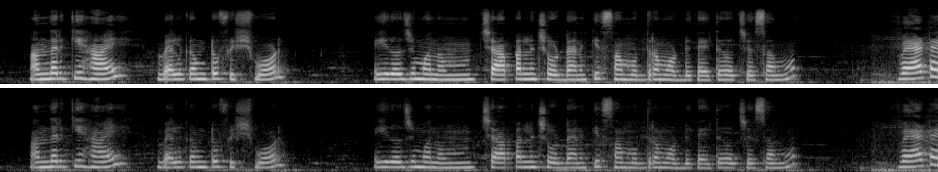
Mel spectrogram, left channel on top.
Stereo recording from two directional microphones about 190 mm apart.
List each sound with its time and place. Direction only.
0.3 s a woman's voice: 20° left (ahead or behind)
9.0 s speech: 15° left (ahead or behind)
